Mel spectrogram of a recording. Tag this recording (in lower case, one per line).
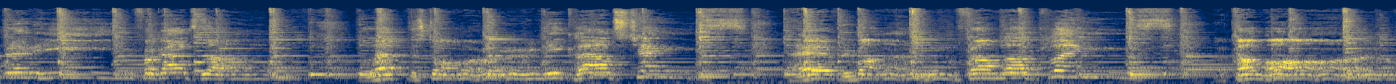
music
male singing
